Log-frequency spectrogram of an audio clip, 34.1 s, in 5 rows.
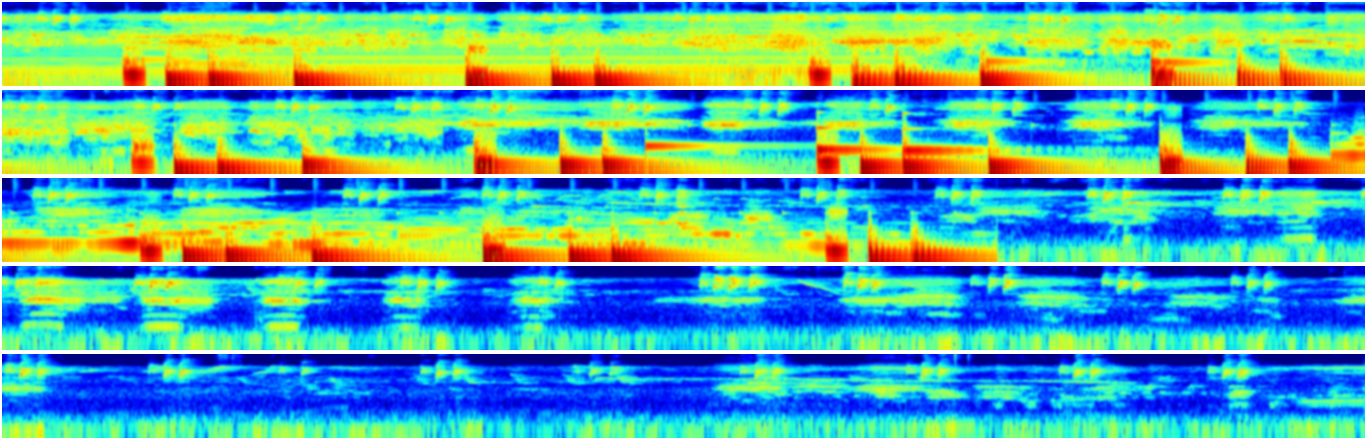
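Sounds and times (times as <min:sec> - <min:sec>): music track: 0:00.0 - 0:18.6
birds chirping: 0:00.0 - 0:34.0.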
